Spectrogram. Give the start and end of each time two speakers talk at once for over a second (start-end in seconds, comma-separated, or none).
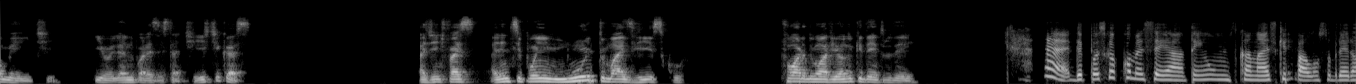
none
